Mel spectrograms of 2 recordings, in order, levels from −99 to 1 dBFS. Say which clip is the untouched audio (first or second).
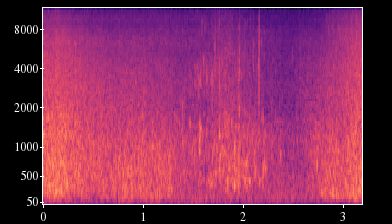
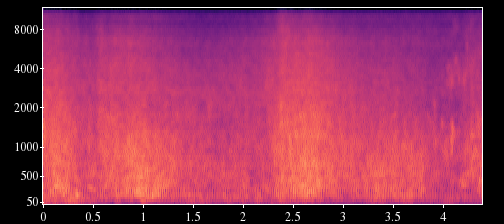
first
